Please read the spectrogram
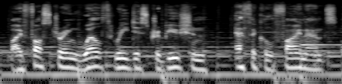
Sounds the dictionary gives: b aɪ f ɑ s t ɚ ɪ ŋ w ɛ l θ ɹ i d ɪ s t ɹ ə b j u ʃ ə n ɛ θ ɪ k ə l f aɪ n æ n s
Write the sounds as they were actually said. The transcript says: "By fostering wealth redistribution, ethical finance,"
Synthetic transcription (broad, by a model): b aɪ f ɑ s t ɚ ɪ ŋ w ɛ l θ ɹ i d ɪ s t ɹ ə b j u ʃ ə n ɛ θ ɪ k ə l f aɪ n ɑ n s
